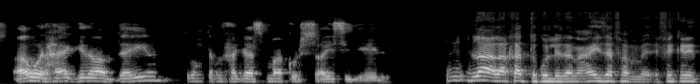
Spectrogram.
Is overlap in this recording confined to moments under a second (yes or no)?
yes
